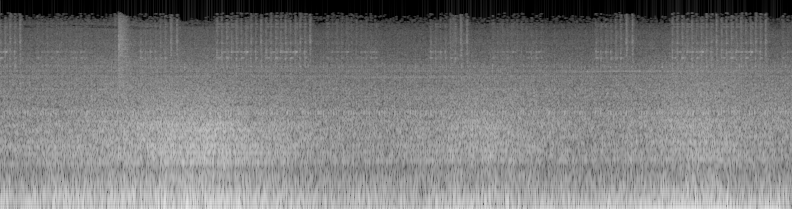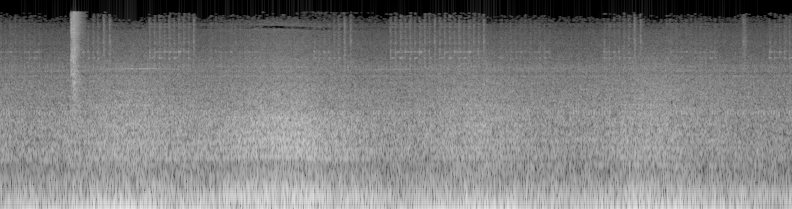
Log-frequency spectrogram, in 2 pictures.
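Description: Trucks and cars rush past one after another.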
